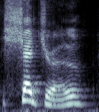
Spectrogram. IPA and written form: ˈʃedʒ.uːl (schedule)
